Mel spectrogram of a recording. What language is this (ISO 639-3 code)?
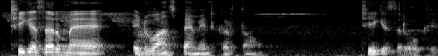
urd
